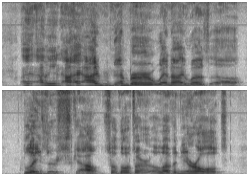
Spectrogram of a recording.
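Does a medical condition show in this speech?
Yes: cerebral palsy; from birth.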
